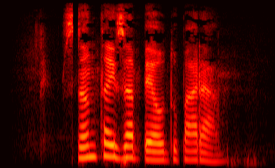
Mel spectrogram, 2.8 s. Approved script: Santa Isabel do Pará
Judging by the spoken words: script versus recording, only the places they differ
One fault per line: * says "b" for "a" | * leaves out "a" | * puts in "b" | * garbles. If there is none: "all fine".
all fine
